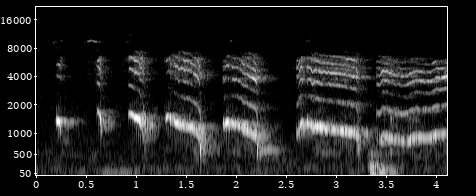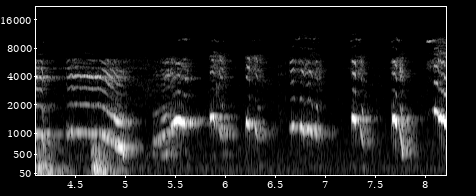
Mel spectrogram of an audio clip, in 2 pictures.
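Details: Shar Pei cross puppy up for adoption, giving a run of high yelping barks and drawn-out whines, some falling in pitch, with a few low thumps in the middle.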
